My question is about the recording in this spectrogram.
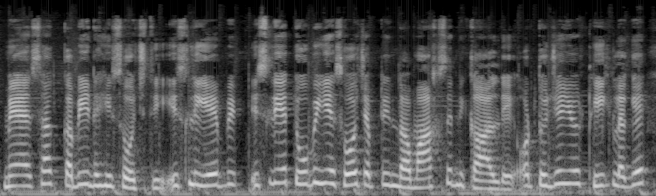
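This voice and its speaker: A woman voicing a kindly, caring but pushy middle-aged mother-in-law in an animated story, talking with warm scolding. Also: a little high, normal speed, soft background music, natural voice. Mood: coaxing.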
